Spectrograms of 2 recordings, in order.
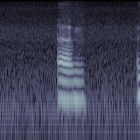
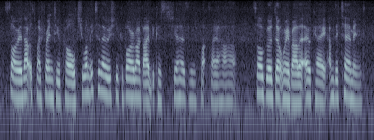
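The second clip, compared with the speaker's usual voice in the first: ordinary talk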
